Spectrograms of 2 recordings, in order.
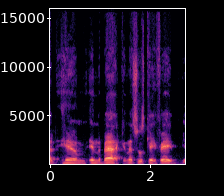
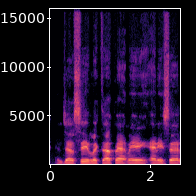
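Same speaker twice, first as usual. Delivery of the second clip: ordinary talk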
